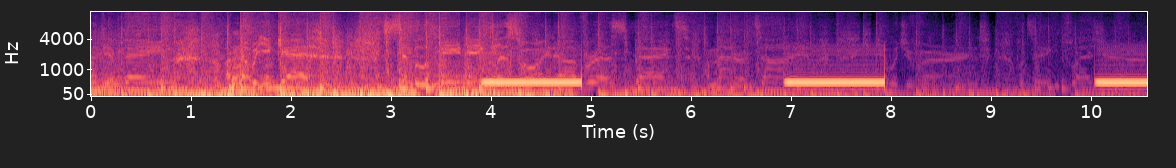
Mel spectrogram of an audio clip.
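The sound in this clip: Ringing tone while placing a phone call: music plays loudly at first, then three steady mid-pitched rings of about a second each come at even intervals, the last cut short.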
